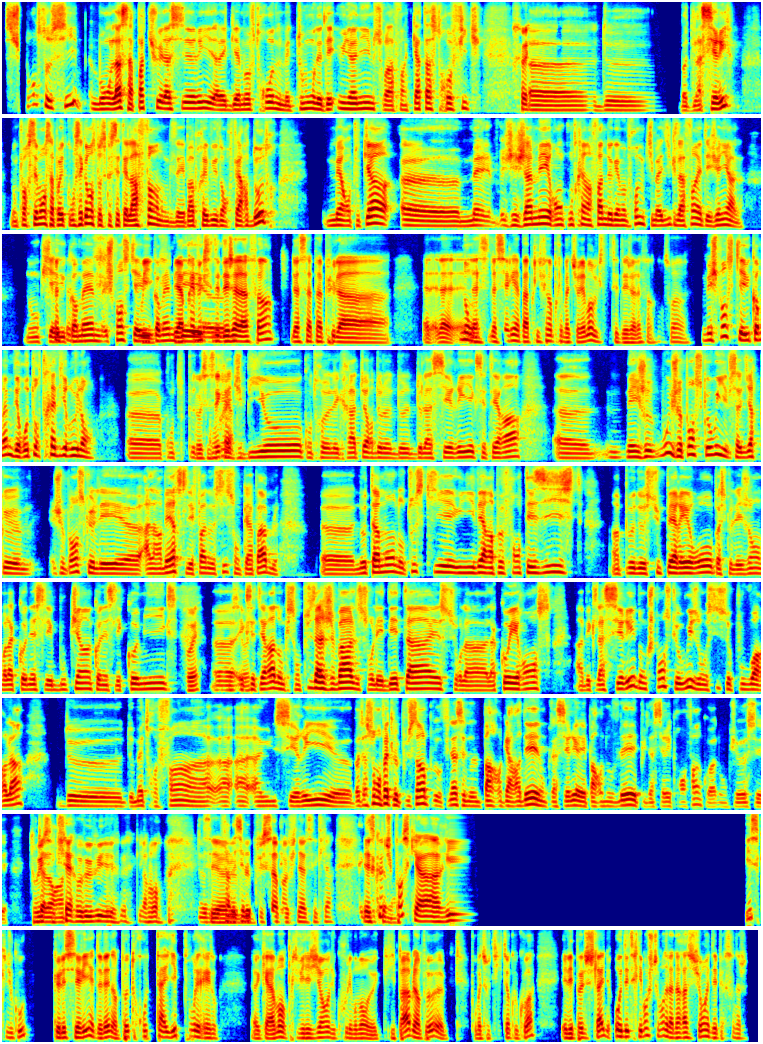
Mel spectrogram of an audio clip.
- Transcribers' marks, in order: laughing while speaking: "Oui"; stressed: "série"; chuckle; tapping; laughing while speaking: "oui, oui, heu, clairement"; stressed: "taillées"
- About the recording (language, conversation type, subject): French, podcast, Quel rôle les réseaux sociaux jouent-ils aujourd’hui dans le succès d’une série ?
